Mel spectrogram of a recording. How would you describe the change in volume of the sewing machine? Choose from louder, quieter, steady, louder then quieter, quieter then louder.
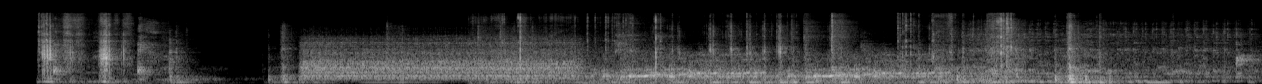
quieter.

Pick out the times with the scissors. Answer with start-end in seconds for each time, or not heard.
0.3-1.4, 4.7-6.7, 8.9-10.2.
